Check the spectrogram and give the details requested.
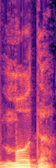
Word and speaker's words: Maud: maud vous a vu qu on le prononce à la toulousaine mode mode ce qu'on pourrait faire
